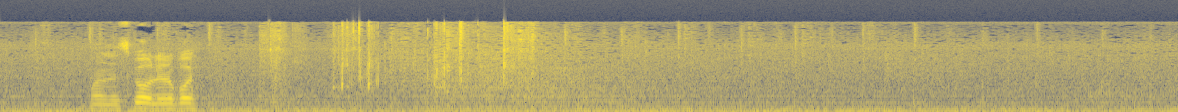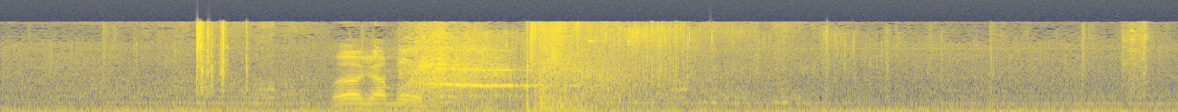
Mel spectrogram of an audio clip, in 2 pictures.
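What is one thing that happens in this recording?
Footsteps crunch over debris and wooden planks.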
